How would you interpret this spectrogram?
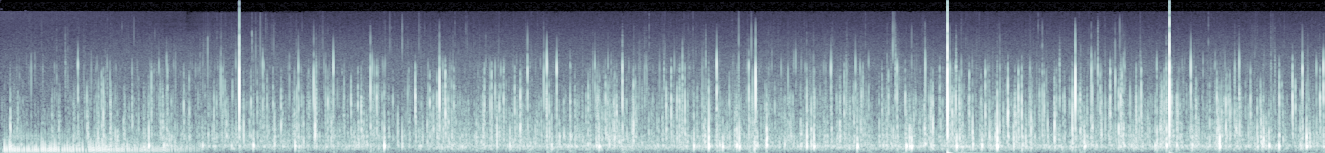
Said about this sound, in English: This soundscape is a dendrophony duo, two different sounds created by movement of water and wind inside this ash tree.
